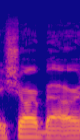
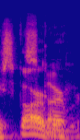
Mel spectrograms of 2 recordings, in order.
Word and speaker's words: Scharbauer: And outside of Midland, if I make a dinner reservation, I say Scharbauer, and they never misspell it. Really? But in Midland, it's misspelled all the time because we say Scarborough. It's the Texas way of saying it.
